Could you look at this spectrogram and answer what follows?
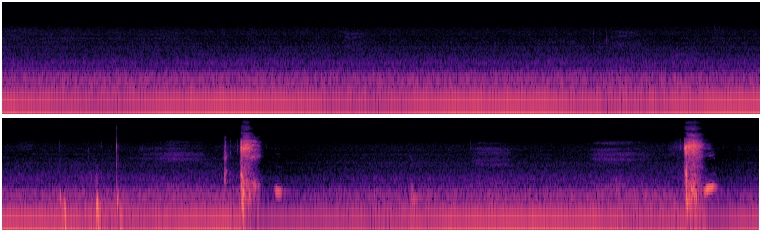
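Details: Induced sneezes from a person sick for a week with bad allergies, described as strong and wet, leaving them dizzy: two sharp, forceful, wet bursts over steady vehicle rumble.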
